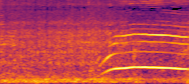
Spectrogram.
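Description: Kiddie roller coaster car rumbling along its track, with wind buffeting the phone's microphone as it moves. About a second in, a rider lets out a high, held "whoo" that rises quickly and then slowly sinks.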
